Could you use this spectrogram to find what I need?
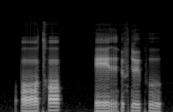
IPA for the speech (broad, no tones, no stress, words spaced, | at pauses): ʔɔːtʰɔ | eːrʔʉf ɗʉːpʰu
